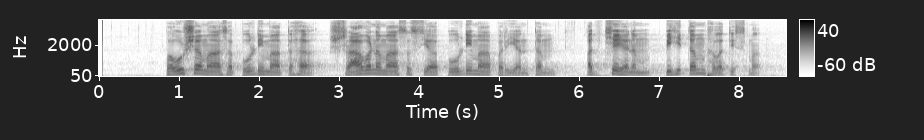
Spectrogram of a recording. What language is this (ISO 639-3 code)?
san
